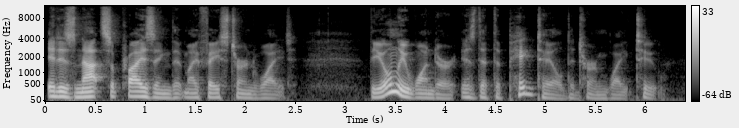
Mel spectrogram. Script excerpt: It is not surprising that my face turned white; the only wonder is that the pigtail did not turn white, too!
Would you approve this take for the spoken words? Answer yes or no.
no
